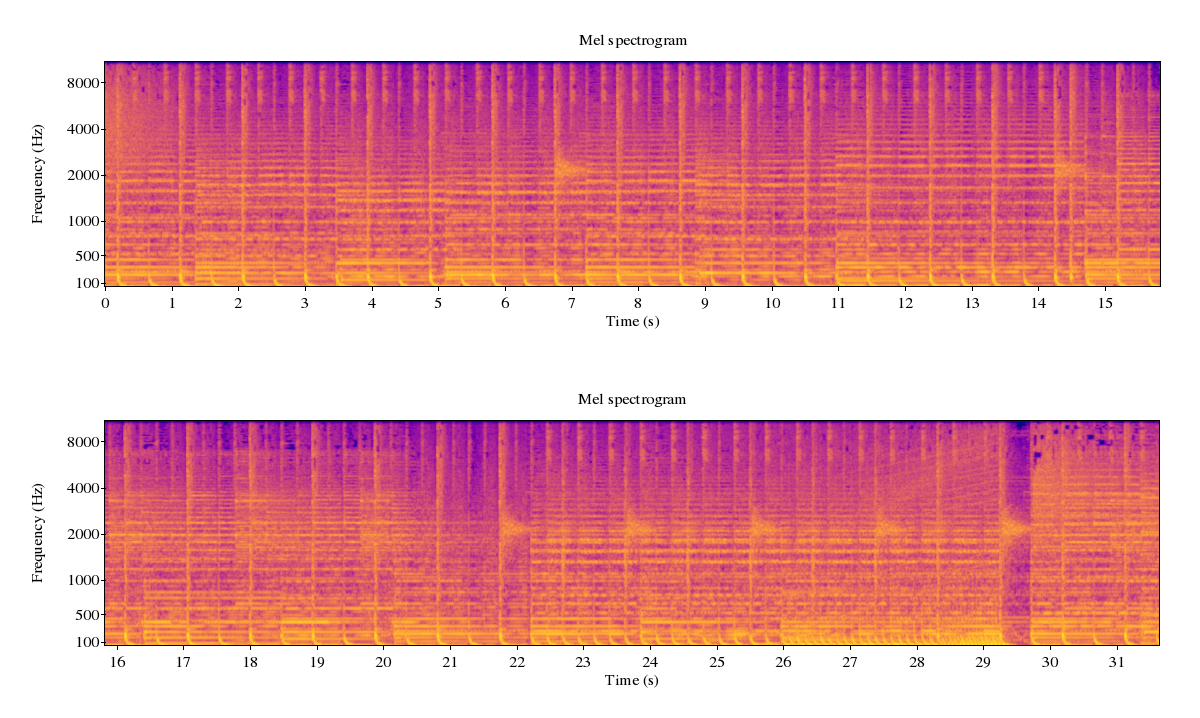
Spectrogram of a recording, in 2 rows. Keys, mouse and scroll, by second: 0.7-1.9 drag, 4.5-4.9 ctrl+scroll down 1, 6.1 ctrl+scroll up 1, 6.6-8.9 drag, 13.6-14.4 ctrl+scroll down 1, 15.0 space, 15.2 click, 15.5 space, 16.3 ctrl+scroll up 1, 17.7 p, 18.7 click, 28.0 v, 28.7 ctrl+shift+v, 30.1 click, 30.7 ctrl+scroll up 1, 31.2-31.6 drag.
